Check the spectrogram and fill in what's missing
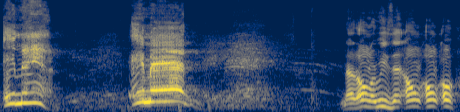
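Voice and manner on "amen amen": preacher's rising amen call. Real, not acted. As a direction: climb with each amen.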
